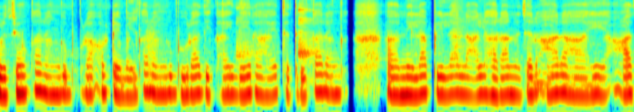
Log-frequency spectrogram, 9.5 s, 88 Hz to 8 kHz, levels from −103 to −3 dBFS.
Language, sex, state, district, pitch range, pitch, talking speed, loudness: Hindi, female, Chhattisgarh, Kabirdham, 180-190 Hz, 185 Hz, 165 wpm, -20 LUFS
